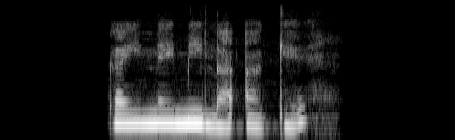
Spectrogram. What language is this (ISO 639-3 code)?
kln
